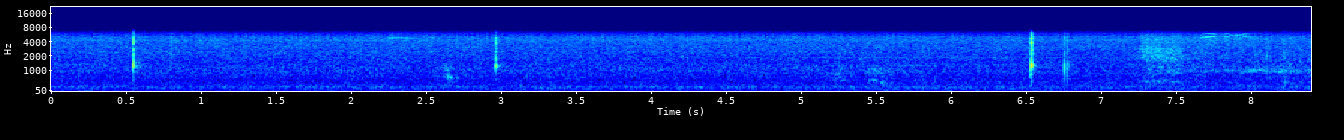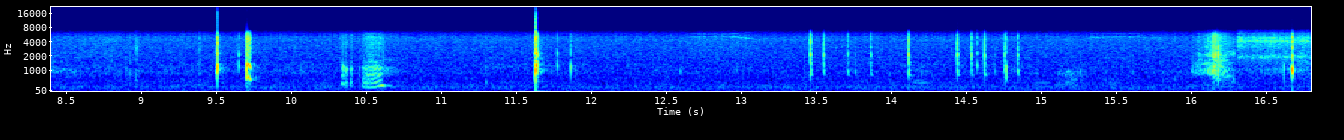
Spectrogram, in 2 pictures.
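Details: Small child (boy), who had just eaten, with hiccups: several brief, sharp, irregular catches and clicks in a quiet room; hiccups.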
